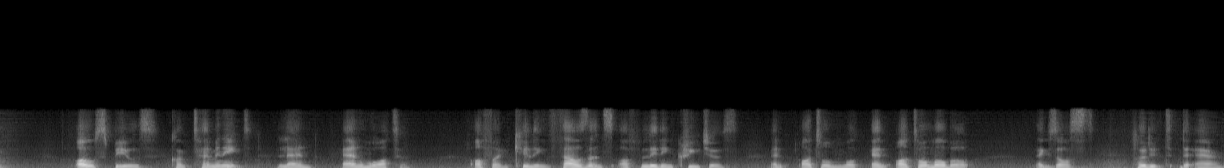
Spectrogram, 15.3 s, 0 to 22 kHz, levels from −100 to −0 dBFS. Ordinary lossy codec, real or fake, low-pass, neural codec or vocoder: none; fake; none; codec, 16 kHz, about 1 kbps, DyCAST, with the encoder's durations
